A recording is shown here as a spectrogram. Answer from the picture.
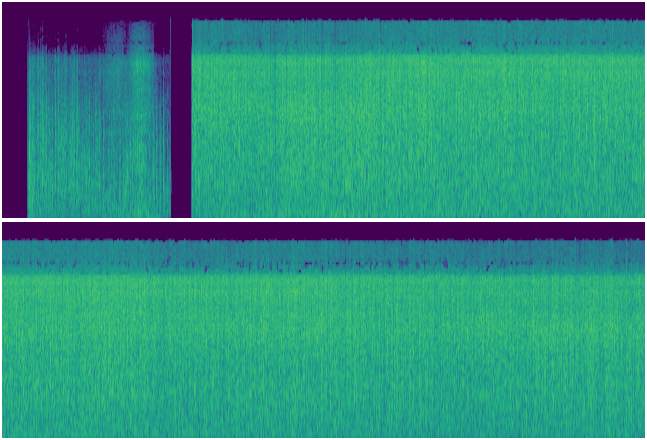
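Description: Loud, steady rush of wind and road noise from a moving car, with wind buffeting the phone's microphone. It drops out briefly about two and a half seconds in.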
